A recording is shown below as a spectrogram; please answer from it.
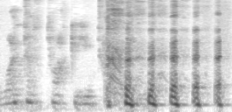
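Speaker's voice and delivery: laughing through an incredulous curse; half-laugh it in disbelief; laughing scold. Retold or imitated. Agent laughing at the photographer's refusal.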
